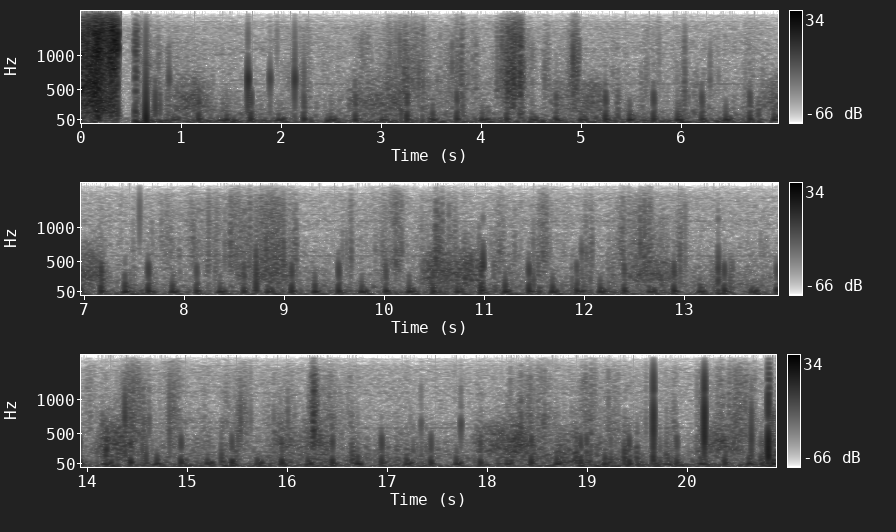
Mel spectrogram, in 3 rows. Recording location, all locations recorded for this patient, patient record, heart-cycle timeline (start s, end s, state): mitral valve (MV)
aortic valve (AV)+pulmonary valve (PV)+tricuspid valve (TV)+mitral valve (MV)
#Age: Child
#Sex: Male
#Height: nan
#Weight: nan
#Pregnancy status: False
#Murmur: Present
#Murmur locations: aortic valve (AV)+mitral valve (MV)+pulmonary valve (PV)+tricuspid valve (TV)
#Most audible location: tricuspid valve (TV)
#Systolic murmur timing: Holosystolic
#Systolic murmur shape: Plateau
#Systolic murmur grading: II/VI
#Systolic murmur pitch: Low
#Systolic murmur quality: Blowing
#Diastolic murmur timing: nan
#Diastolic murmur shape: nan
#Diastolic murmur grading: nan
#Diastolic murmur pitch: nan
#Diastolic murmur quality: nan
#Outcome: Normal
#Campaign: 2014 screening campaign
0.00	5.38	unannotated
5.38	5.46	diastole
5.46	5.56	S1
5.56	5.70	systole
5.70	5.78	S2
5.78	5.94	diastole
5.94	6.06	S1
6.06	6.18	systole
6.18	6.28	S2
6.28	6.42	diastole
6.42	6.54	S1
6.54	6.66	systole
6.66	6.74	S2
6.74	6.90	diastole
6.90	7.02	S1
7.02	7.14	systole
7.14	7.24	S2
7.24	7.38	diastole
7.38	7.50	S1
7.50	7.62	systole
7.62	7.72	S2
7.72	7.86	diastole
7.86	7.96	S1
7.96	8.10	systole
8.10	8.18	S2
8.18	8.34	diastole
8.34	8.44	S1
8.44	8.56	systole
8.56	8.64	S2
8.64	8.82	diastole
8.82	8.92	S1
8.92	9.04	systole
9.04	9.14	S2
9.14	9.28	diastole
9.28	9.38	S1
9.38	9.52	systole
9.52	9.60	S2
9.60	9.76	diastole
9.76	9.86	S1
9.86	10.00	systole
10.00	10.08	S2
10.08	10.22	diastole
10.22	10.34	S1
10.34	10.46	systole
10.46	10.56	S2
10.56	10.72	diastole
10.72	10.84	S1
10.84	10.94	systole
10.94	11.04	S2
11.04	11.18	diastole
11.18	11.28	S1
11.28	11.42	systole
11.42	11.52	S2
11.52	11.66	diastole
11.66	11.76	S1
11.76	11.90	systole
11.90	12.02	S2
12.02	12.16	diastole
12.16	12.26	S1
12.26	12.38	systole
12.38	12.46	S2
12.46	12.64	diastole
12.64	12.76	S1
12.76	12.88	systole
12.88	12.96	S2
12.96	13.14	diastole
13.14	13.24	S1
13.24	13.38	systole
13.38	13.48	S2
13.48	13.66	diastole
13.66	13.78	S1
13.78	13.90	systole
13.90	14.00	S2
14.00	14.16	diastole
14.16	20.90	unannotated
